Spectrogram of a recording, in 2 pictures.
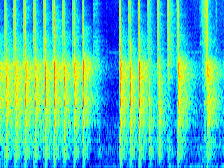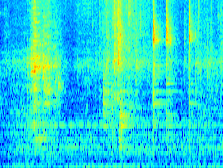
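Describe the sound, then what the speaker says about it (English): A medium-sized red onion chopped with a knife on a board: quick, close, rhythmic knife strikes in two fast bursts, then scattered cutting and light clatter of utensils. "Very unique cutting of the red onion."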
